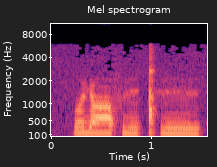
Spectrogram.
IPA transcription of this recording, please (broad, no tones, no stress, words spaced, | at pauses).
uɳɔːfʉːǃʰʉː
